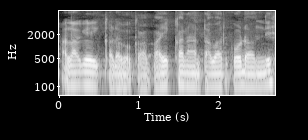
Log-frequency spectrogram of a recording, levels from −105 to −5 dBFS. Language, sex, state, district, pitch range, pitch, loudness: Telugu, male, Andhra Pradesh, Sri Satya Sai, 105-115 Hz, 110 Hz, -15 LUFS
